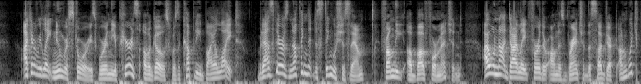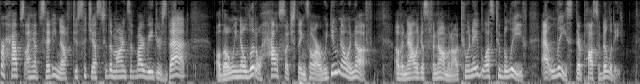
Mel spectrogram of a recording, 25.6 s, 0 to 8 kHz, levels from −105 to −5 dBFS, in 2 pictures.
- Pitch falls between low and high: Yes, medium, 155 Hz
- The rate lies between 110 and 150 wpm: No, average, 185 wpm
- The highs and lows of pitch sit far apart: Yes, wide, 6.7 semitones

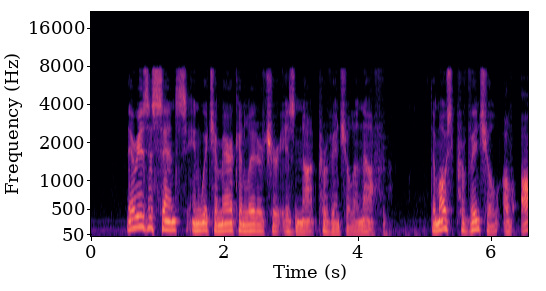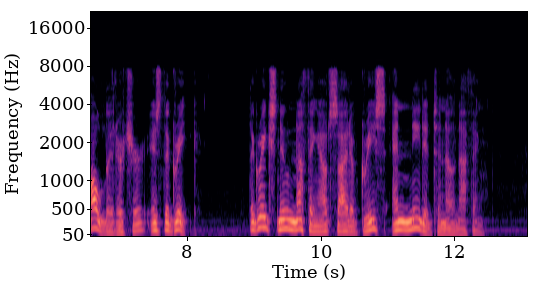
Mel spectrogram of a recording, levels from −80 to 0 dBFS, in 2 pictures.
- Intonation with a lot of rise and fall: Yes, wide, 6.7 semitones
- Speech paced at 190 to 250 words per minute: No, average, 150 wpm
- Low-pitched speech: Yes, low, 115 Hz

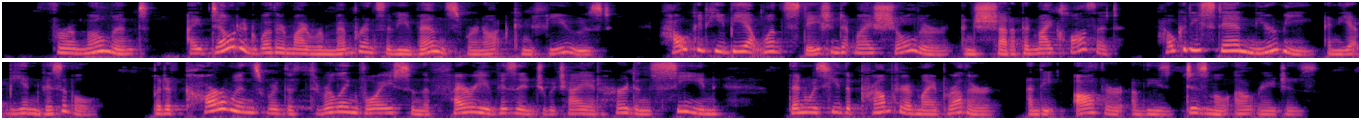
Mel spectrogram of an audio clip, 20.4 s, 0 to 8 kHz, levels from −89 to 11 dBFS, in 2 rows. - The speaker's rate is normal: No, fast, 210 wpm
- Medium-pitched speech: Yes, medium, 180 Hz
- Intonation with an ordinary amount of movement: No, wide, 5.9 semitones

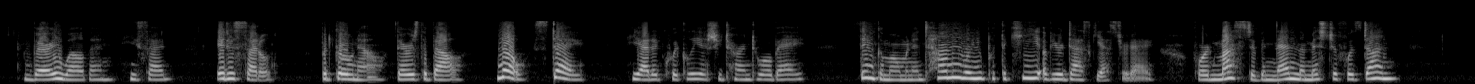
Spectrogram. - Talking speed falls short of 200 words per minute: No, fast, 205 wpm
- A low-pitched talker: No, high, 230 Hz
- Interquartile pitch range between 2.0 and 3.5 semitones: Yes, average, 3.0 semitones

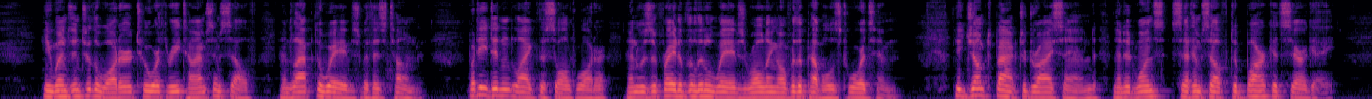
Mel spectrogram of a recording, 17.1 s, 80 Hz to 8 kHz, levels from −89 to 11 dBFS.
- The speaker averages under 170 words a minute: No, average, 180 wpm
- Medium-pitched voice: No, low, 120 Hz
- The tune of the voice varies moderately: Yes, average, 3.7 semitones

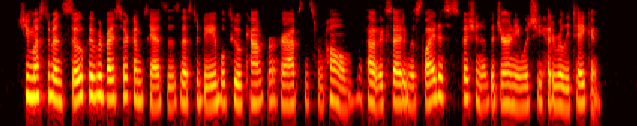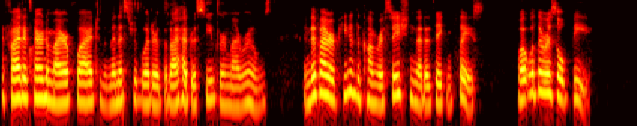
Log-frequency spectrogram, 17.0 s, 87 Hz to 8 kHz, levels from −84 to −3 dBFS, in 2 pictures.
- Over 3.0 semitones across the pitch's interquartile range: Yes, average, 3.5 semitones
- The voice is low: No, high, 210 Hz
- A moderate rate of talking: No, fast, 230 wpm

